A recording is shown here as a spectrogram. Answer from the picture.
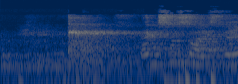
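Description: A high-pitched voice starting about two-thirds of a second in, its words not made out, with its pitch sliding up and down. Soft low thumps sound underneath.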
